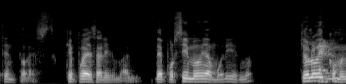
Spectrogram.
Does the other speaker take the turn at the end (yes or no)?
no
